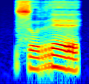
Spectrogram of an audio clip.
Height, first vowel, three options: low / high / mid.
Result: mid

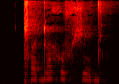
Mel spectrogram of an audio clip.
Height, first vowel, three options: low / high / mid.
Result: low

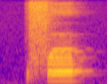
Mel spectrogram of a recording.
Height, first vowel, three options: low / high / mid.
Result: mid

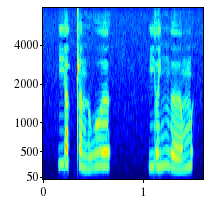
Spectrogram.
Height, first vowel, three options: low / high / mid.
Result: low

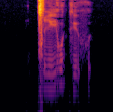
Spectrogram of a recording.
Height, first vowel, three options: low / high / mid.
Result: high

